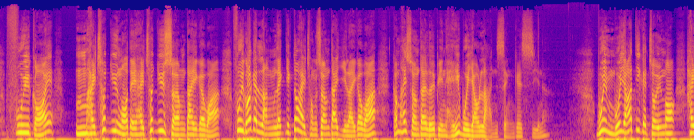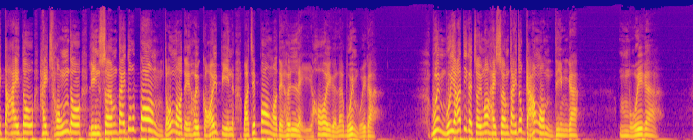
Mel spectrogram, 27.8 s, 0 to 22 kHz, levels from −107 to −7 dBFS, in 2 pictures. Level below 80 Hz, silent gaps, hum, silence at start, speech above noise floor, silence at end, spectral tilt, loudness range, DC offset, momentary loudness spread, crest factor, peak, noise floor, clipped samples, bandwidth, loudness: -34 dBFS; none; none; 0 s; 43 dB; 0.6 s; -6.5 dB/octave; 4 LU; under 0.1%; 9 LU; 14 dB; 0 dBFS; -57 dBFS; under 0.1%; 18 kHz; -15 LUFS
